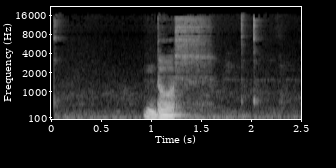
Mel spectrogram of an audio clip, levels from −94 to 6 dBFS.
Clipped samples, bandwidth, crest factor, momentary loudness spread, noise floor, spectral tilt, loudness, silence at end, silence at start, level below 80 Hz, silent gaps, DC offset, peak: under 0.1%; 16.5 kHz; 22 dB; 22 LU; -52 dBFS; -6.5 dB/octave; -21 LUFS; 0.45 s; 0.95 s; -52 dBFS; none; under 0.1%; -2 dBFS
